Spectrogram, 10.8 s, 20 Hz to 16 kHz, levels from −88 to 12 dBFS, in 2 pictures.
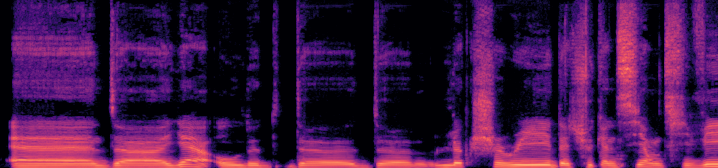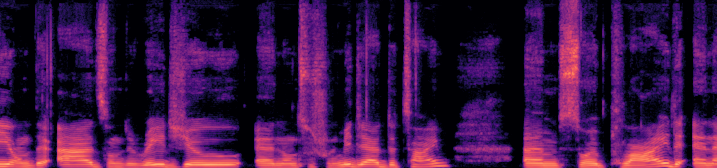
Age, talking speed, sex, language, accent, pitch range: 20-39, 180 wpm, female, English, French, 160-190 Hz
